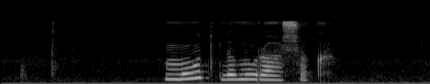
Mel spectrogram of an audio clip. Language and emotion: Russian, neutral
